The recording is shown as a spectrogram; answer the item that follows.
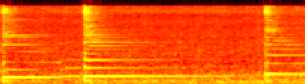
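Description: Nylon-string classical guitar picking out single notes of a Central Highlands (Tây Nguyên) scale. Three notes in a row, each higher than the last and left to ring.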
